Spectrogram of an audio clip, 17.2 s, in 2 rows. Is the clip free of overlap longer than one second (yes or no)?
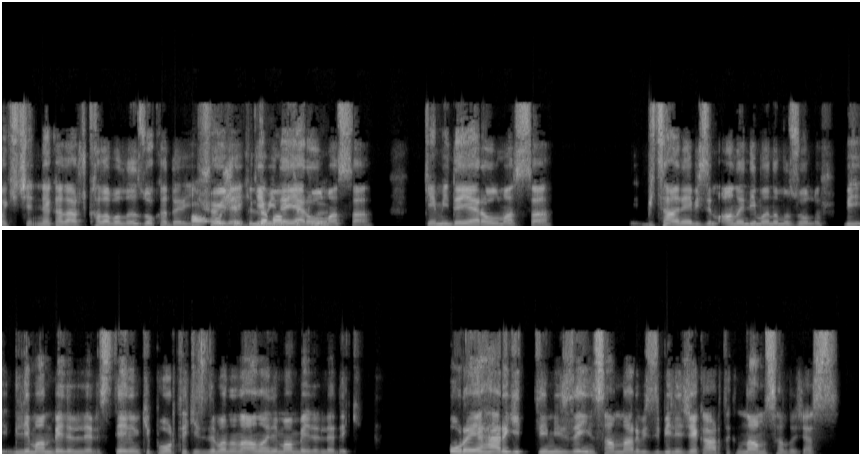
no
